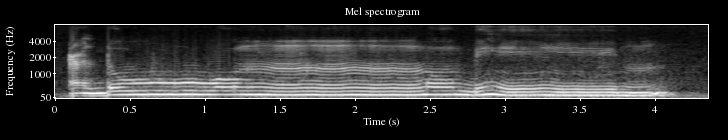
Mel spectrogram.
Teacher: nah itu pakai gunnah sahabatku, itu larikan ke hidung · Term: idgham ma'al gunnah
